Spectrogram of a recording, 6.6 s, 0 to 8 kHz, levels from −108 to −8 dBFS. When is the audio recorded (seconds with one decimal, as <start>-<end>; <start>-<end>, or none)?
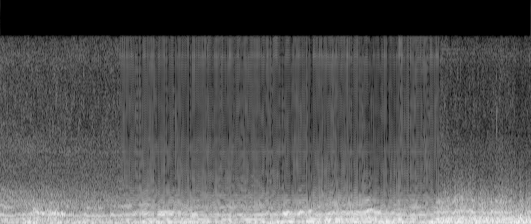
0.0-1.5; 5.5-6.6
